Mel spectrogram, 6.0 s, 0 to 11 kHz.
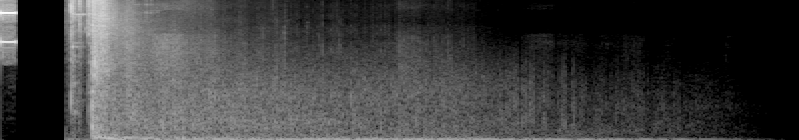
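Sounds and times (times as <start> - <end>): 
mine beeping: 0.0 - 0.9
mine explosion: 0.5 - 5.8.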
